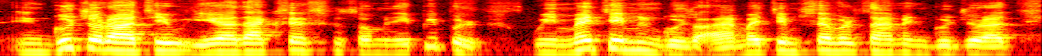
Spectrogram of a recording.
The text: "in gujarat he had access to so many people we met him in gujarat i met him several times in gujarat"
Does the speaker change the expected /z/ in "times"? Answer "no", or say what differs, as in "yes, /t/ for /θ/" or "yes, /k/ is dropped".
yes, /z/ is dropped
